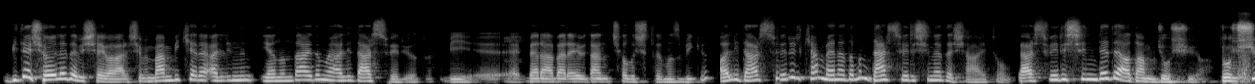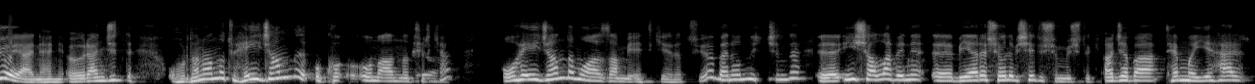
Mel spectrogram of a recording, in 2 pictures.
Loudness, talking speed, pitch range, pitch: -18 LUFS, 170 wpm, 140-215 Hz, 180 Hz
